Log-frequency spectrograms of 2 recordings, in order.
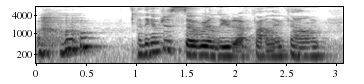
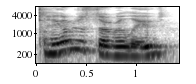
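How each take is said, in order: First: Said in the usual way. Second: Talking through a mouthful of cookie; words around a bite of food; mouth full. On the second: Real, not acted. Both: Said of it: "stop talking with my mouth full".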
